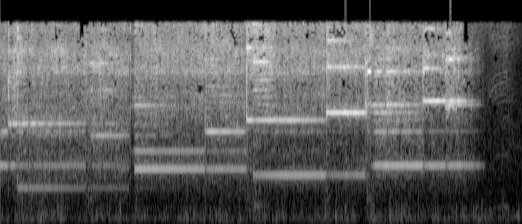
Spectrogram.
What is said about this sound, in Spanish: Uy, se fue este timbre del teléfono. Perdónenme que se me fue la onda y no lo, no lo silencié.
